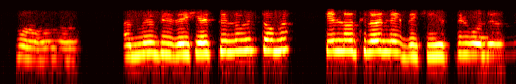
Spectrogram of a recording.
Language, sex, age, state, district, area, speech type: Odia, female, 18-30, Odisha, Nuapada, urban, conversation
